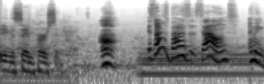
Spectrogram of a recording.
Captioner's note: Trixie gasps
